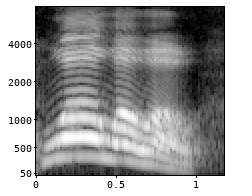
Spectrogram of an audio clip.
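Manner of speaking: loud startled whoa, pitch jumping up then dropping; alarmed shout. Pretend. Imagining Jesus stopping the crowd with a loud alarmed whoa. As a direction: cut them off loudly before it goes further. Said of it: "I would have been like".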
